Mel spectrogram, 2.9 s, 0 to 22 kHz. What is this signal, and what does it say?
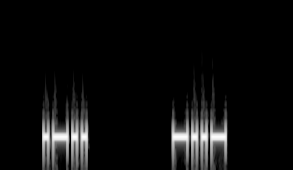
Morse code, heard as a keyed tone, about 25 wpm, spaced as for 9 wpm, 700 Hz. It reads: LX
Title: USA Call Signs - 6x Character Spacing - 25wpm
